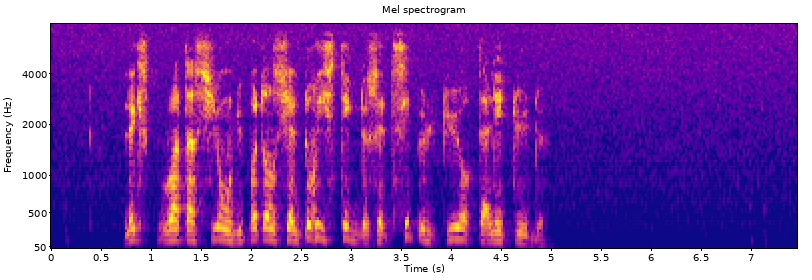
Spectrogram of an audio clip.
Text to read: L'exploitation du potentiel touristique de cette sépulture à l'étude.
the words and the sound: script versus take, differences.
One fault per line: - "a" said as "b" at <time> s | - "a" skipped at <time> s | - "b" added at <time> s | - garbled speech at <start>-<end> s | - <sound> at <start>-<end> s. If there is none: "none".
none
